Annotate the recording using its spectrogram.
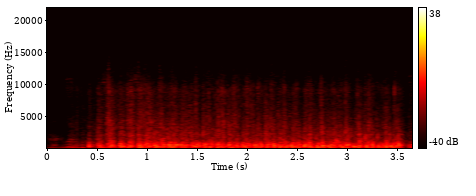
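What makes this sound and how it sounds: A small 440-gram cardboard box, about 9 by 7.5 by 2 inches, printed blue, white, red, green and brown and holding frozen Highliner fish portions in tempura batter, is shaken. The hard frozen pieces make a dense, continuous rattling and clattering against the inside of the box for about three and a half seconds.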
